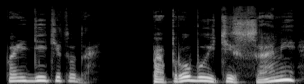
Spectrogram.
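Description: A man voicing a mild, thoughtful old priest-detective who calmly reasons a case through, in a storybook reading. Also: a little high, measured pace, breathy edge, no echo, clean studio sound. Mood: explaining. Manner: calm, reasoning, gently explaining. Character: mild, thoughtful elderly male priest-sleuth.

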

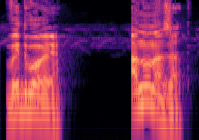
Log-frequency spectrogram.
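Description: Man doing a bossy shouting boy chief. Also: medium pitch, sing-song, measured pace, pitched above the performer's own voice. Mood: barking orders. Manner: shouted commands.

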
